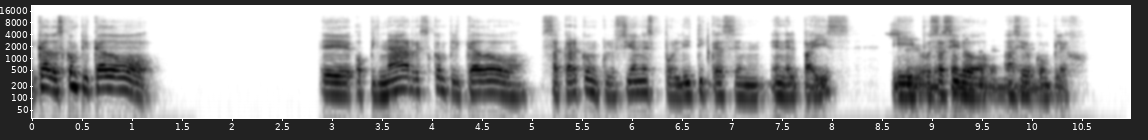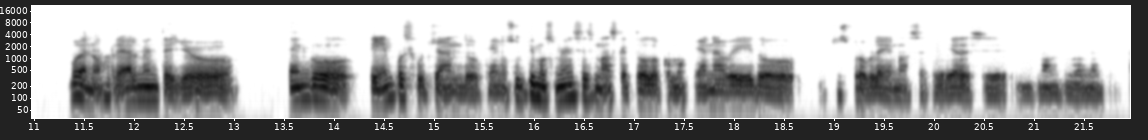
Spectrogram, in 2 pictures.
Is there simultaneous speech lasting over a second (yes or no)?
yes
